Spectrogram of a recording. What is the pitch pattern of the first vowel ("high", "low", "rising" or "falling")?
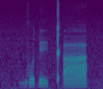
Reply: high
